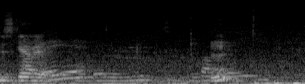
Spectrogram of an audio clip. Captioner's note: non-english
